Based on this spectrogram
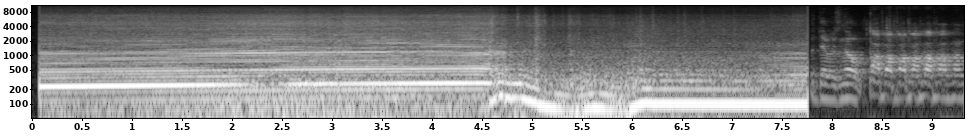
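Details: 2ZZ-swapped Toyota MR2 Spyder at a time attack race: engine screams at high revs, then the note breaks up and rpm collapses; connecting rod failed, fragments found in the oil.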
